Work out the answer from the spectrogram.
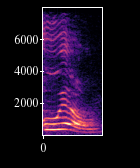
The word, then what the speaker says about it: Wooyoung: I'm Wooyoung. I'm Jongho. We are Oh, so it's like Wooyoung?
